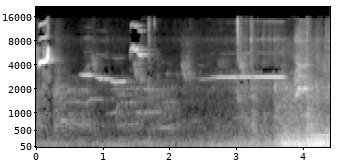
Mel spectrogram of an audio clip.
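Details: Cinereous tit singing: a sharp, high chirp opens, followed by thin level whistles and one long, steady held note, then a low rumbling noise builds at the end.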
